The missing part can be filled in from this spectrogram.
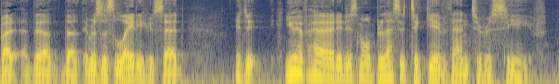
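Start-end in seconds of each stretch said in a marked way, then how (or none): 2.9-6.8 put-on polished British accent in a lady's voice. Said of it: "and in a British accent".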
